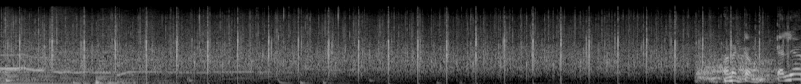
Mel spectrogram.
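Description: An audience clapping at a quick, steady pace, about five claps a second, while background music dies away in the first second. A man's voice cuts in near the end.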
